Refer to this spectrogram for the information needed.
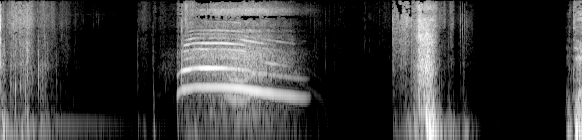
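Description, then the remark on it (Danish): A nose is blown hard for about a second, producing a thin, wavering high whistle over the rushing air, followed by a couple of short breathy puffs and sniffs. “Det lyder som om, at det er sådan en ventil fra et pivdyr.”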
